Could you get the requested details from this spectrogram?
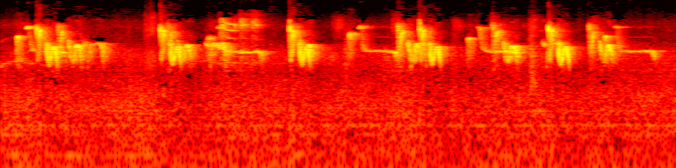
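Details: Contest scarlet-backed flowerpecker in captivity, singing lively high twitters: rapid chips ending in thin level whistles, around seven bursts in close succession.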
